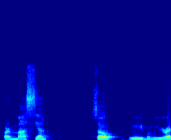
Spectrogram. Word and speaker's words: farmacia: this is pronounced formacia farmacia the stress is right here the I and the a blend together to make a single syllable farmacia so we when we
